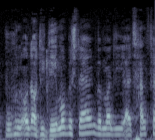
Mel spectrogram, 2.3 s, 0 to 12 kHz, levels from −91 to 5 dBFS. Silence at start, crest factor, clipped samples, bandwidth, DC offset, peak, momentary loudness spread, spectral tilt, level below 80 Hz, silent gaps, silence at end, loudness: 0 s; 16 dB; under 0.1%; 10 kHz; under 0.1%; -12 dBFS; 4 LU; -6 dB/octave; -46 dBFS; none; 0 s; -28 LUFS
